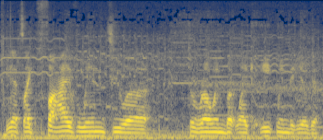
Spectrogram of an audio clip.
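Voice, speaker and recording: A man's voice: lowish voice, little pitch movement, moderate pace. A man running a tabletop role-playing game as game master, talking and narrating in an informal, sweary way. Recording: music playing behind the voice.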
